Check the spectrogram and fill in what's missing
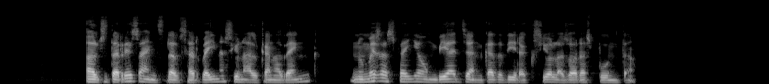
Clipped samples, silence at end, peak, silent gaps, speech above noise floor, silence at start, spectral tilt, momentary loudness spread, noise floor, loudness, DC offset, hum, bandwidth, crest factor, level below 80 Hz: under 0.1%; 1.35 s; -4 dBFS; none; 55 dB; 0.85 s; -6.5 dB/octave; 9 LU; -79 dBFS; -24 LUFS; under 0.1%; none; 10 kHz; 22 dB; -64 dBFS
